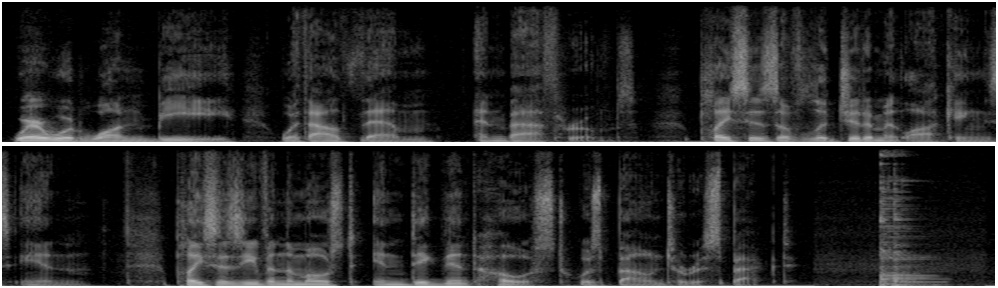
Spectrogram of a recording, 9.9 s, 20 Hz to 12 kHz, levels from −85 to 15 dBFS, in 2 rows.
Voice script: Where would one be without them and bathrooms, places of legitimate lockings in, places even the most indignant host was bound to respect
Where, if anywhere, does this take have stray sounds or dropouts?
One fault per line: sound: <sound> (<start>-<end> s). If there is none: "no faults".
sound: thud (9.4-9.7 s)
